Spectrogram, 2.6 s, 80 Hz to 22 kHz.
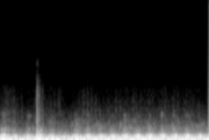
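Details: Diesel semi truck at -32°C (-25°F), block heater plugged in, just after a cold start: a deep, steady rumble with an even beat and no misfire or knock. A healthy cold idle.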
